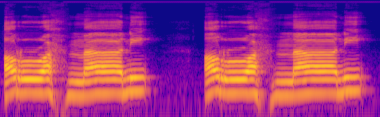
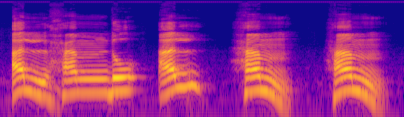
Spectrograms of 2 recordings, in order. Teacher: ان کو ادا کرتے وقت ناک میں آواز جائے، آواز میں گنگناہٹ پیدا ہو، لیکن یاد رہے ان کے علاوہ کسی بھی حرف کو گنگنی آواز سے نہیں پڑھنا. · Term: حروف غنہ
